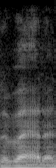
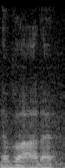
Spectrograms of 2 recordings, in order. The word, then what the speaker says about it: Nevada: cool down through Utah Nevada and yes it's pronounced Nevada not Nevada California dropped down went through Arizona New Mexico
